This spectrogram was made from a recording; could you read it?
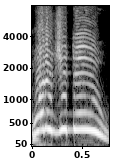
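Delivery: mock yell, high and loud.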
